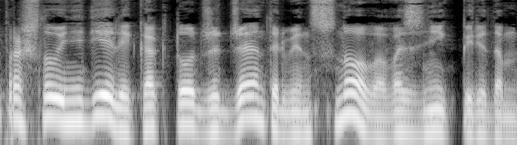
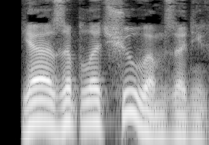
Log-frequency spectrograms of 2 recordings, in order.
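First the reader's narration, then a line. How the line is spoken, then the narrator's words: Plain. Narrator (Russian): сказал он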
